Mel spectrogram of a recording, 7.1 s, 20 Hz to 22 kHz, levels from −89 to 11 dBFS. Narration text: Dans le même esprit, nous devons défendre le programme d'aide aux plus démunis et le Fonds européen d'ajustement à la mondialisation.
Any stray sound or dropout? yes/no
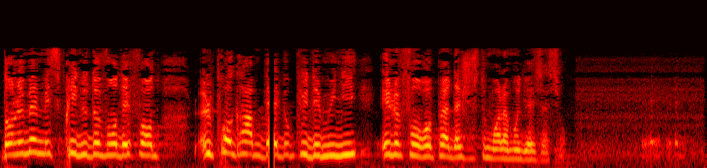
yes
